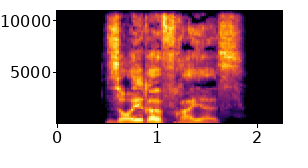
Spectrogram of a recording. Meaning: strong/mixed nominative/accusative neuter singular of säurefrei
- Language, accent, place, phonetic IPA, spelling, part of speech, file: German, Germany, Berlin, [ˈzɔɪ̯ʁəˌfʁaɪ̯əs], säurefreies, adjective, De-säurefreies.ogg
